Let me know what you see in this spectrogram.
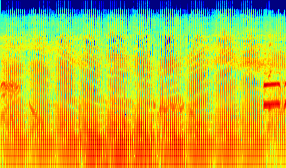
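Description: Small motorcycle engine running steadily, with an even, rapid firing pulse throughout; the bike has been modified for riding through flood water.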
